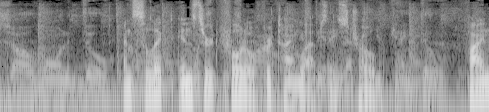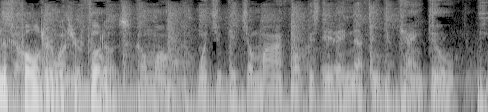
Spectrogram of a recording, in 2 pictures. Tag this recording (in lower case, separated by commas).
speech, music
